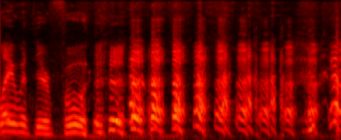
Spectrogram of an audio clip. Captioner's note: laughs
